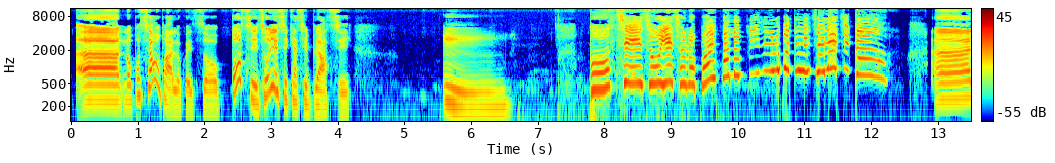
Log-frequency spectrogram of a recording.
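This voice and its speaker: A woman's voice: high voice, huge pitch swings, slow pace, fairly bright tone, dry recording, studio quality. A woman doing an amateur cartoon fan dub, acting out several characters in an exaggerated, exclamatory way.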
